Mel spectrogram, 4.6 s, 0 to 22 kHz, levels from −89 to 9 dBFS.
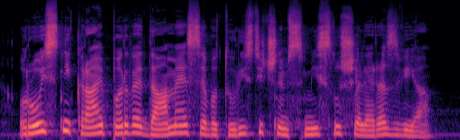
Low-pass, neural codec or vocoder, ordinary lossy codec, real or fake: none; none; none; real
